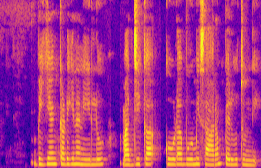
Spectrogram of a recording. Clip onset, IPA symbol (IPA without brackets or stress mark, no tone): b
